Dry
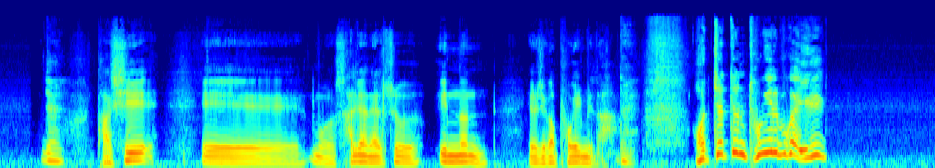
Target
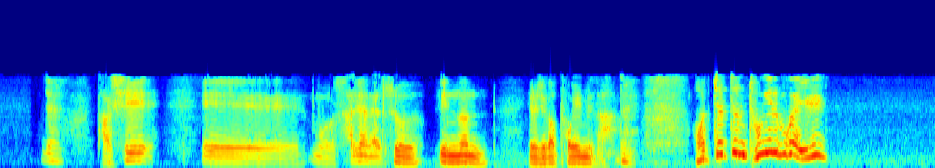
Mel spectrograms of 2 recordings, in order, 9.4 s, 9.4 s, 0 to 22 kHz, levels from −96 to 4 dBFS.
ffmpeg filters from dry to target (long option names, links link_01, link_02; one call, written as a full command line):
ffmpeg -i in.wav -af "asetnsamples=nb_out_samples=441:pad=0,asendcmd='3.85 highpass f 140',highpass=frequency=730:poles=1,alimiter=level_in=15.5dB:limit=-1dB:release=50:level=0:latency=1,volume=-6dB" -ar 24000 -c:a aac -b:a 16k out.aac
